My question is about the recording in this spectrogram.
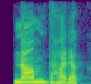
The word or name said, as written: नामधारक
